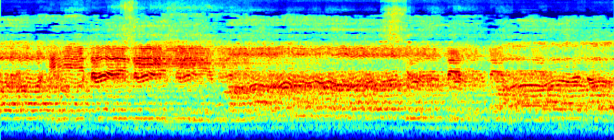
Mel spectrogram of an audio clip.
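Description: Naat being chanted: devotional singing by voice, with long held, wavering notes.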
